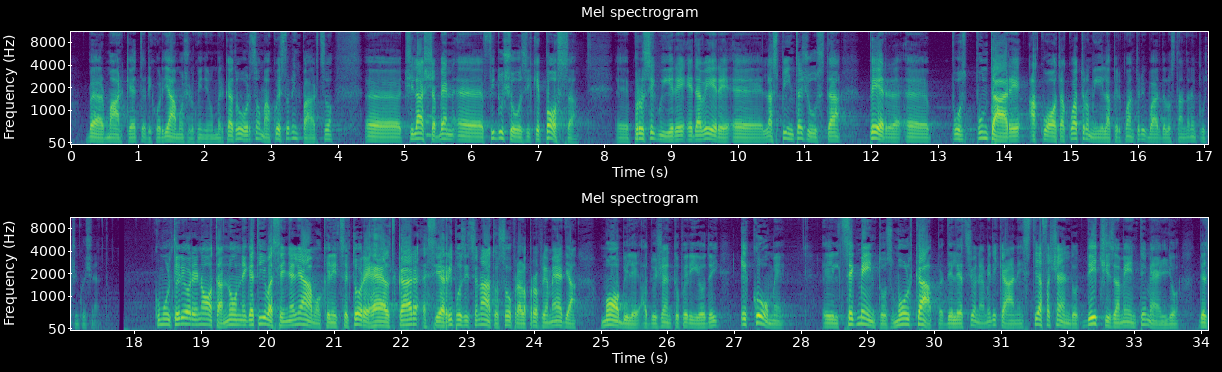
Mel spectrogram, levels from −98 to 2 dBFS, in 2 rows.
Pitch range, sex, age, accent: 100-135 Hz, male, 50-69, native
